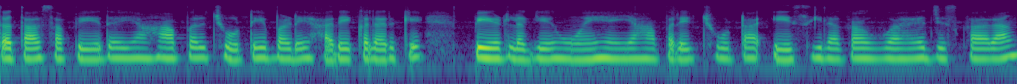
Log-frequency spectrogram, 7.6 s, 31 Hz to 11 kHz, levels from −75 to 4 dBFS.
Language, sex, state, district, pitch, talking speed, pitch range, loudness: Hindi, female, Uttarakhand, Tehri Garhwal, 190 Hz, 205 wpm, 185-195 Hz, -19 LUFS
